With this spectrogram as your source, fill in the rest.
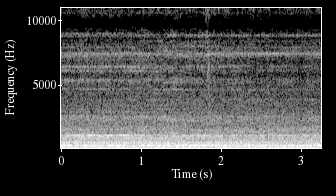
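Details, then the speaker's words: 36-year-old Lennox G14 pulse gas furnace (LB-50527CC), which wasn't heating, blower now running during troubleshooting: loud steady droning rush with constant low hum, sounds bad, possibly on its last legs; noisy blower fan. "Right now, the that blower fan is still going, but it really sounds bad. I'm thinking that that thing might be on its last legs."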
